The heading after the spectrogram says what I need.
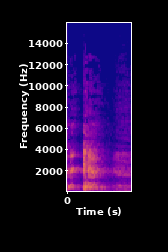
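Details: Adult woman in her early 30s with cystic fibrosis, lungs affected by COVID-19 after a rough night: a single short, harsh cough burst.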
